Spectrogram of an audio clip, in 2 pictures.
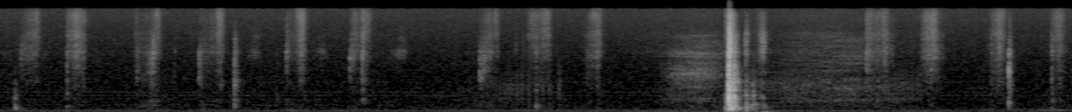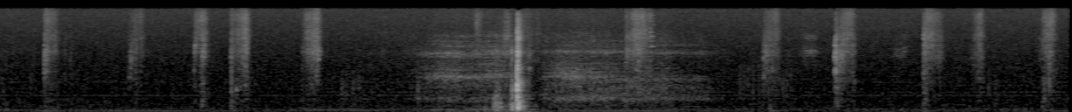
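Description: A paintbrush dabs and scrapes against a canvas.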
